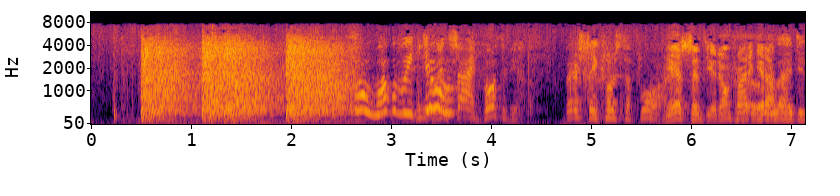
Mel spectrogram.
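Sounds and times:
gunshots from a Winchester rifle and a six-shooter revolver: 0.5s - 2.8s
speech: 3.0s - 7.1s.

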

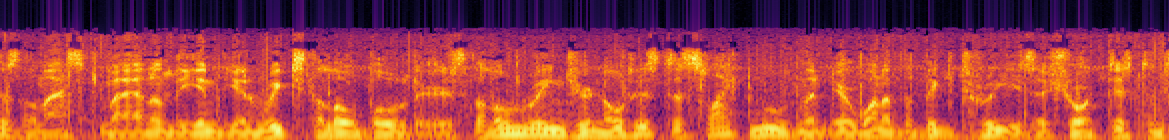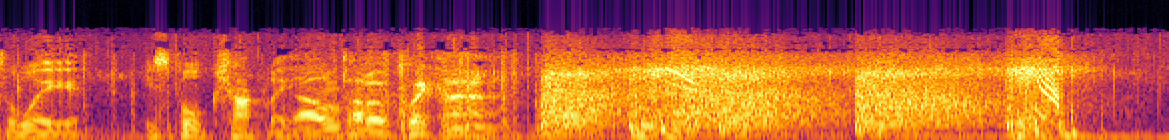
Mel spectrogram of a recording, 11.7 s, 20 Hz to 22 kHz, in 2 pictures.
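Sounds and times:
speech: 0.0s - 9.4s
gunshots in a radio-drama western shootout among boulders and trees: 8.5s - 11.4s.

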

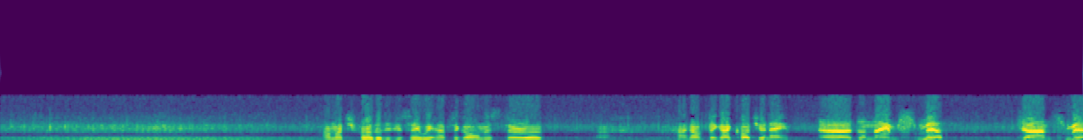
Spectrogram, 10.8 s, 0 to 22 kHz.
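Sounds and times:
car engine droning while driving: 0.0s - 3.6s
speech: 3.3s - 6.2s, 6.8s - 9.6s, 10.2s - 10.8s.

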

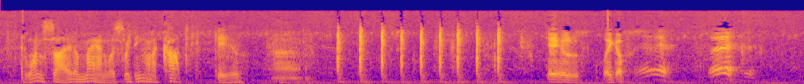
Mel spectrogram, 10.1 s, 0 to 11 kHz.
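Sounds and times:
speech: 0.4s - 4.0s, 6.8s - 8.5s
knocking on the window of a livery stable office at night: 4.2s - 6.4s.

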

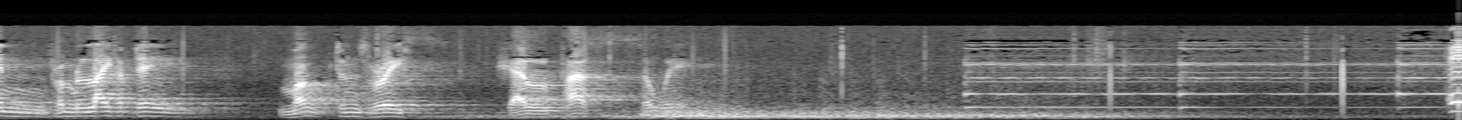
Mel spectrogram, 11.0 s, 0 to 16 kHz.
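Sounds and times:
speech: 0.0s - 5.3s
low rumble: 2.9s - 10.7s
clock striking nine o'clock chimes: 7.3s - 10.9s.

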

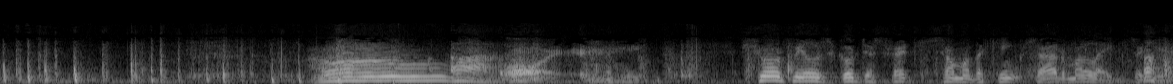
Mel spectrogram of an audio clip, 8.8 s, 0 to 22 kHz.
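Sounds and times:
horses shuffling and clopping hooves at a hitching rail: 0.0s - 6.4s
horse whinnying loud and drawn-out: 1.3s - 4.9s
speech: 5.7s - 8.7s.

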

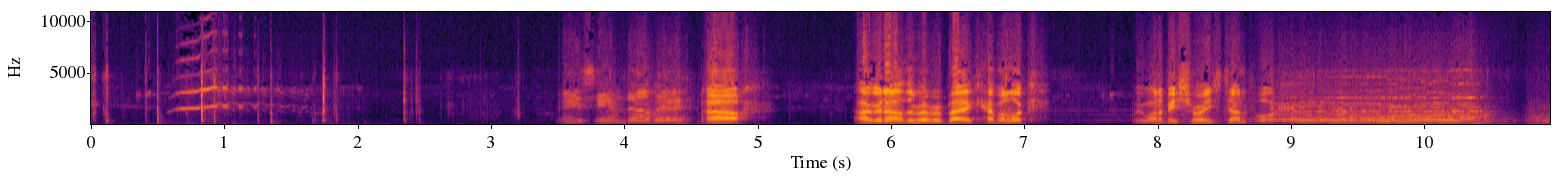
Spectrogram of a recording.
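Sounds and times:
horse hoofbeats clopping: 0.0s - 2.9s
horse whinnying: 0.4s - 2.0s
speech: 3.5s - 5.1s, 5.7s - 7.2s, 7.8s - 9.3s.

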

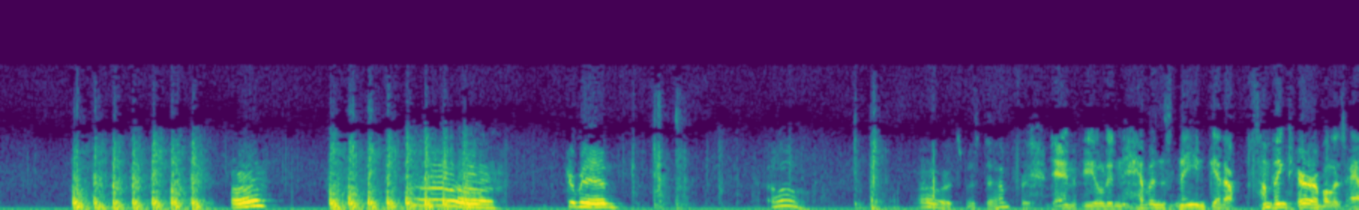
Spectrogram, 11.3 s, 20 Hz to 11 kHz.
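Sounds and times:
firm knocks on a wooden bedroom door: 0.6s - 1.8s, 2.7s - 3.8s
person calling out: 1.9s - 2.4s, 3.4s - 4.2s, 6.4s - 6.8s
speech: 4.8s - 5.3s, 6.4s - 6.8s, 7.6s - 11.3s.

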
